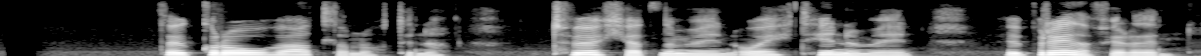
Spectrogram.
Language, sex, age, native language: Icelandic, female, 30-39, Icelandic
